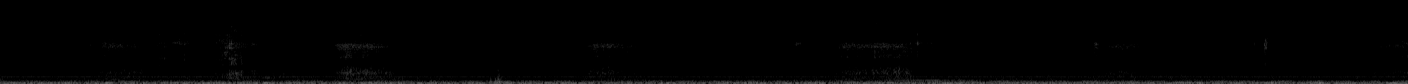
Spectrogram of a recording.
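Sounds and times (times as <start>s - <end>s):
soft breathy breathing: 0.0s - 9.5s, 10.8s - 12.1s, 13.6s - 14.0s
faint hum: 0.0s - 14.0s
steady low rumble: 0.0s - 14.0s.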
